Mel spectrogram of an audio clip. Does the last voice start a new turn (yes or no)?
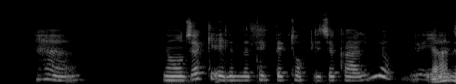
yes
